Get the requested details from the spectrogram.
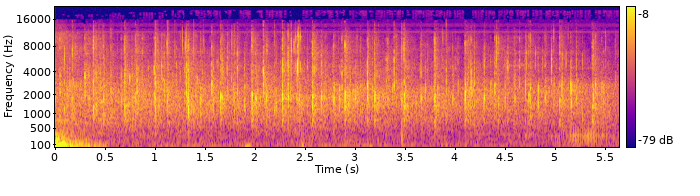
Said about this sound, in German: Er braucht etwas mehr Applaus.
